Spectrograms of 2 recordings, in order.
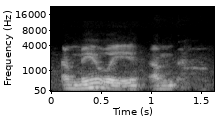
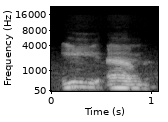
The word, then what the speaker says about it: Emeli: Emily, oh my God, I cannot pronounce this. Emeli.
